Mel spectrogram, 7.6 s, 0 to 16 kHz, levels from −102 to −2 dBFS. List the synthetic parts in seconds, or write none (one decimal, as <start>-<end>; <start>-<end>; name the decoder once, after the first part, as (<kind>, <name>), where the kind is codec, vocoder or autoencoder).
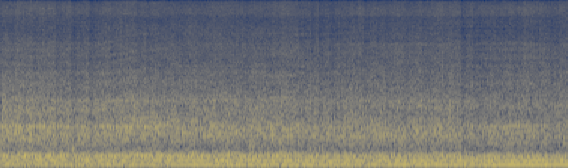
2.1-3.9 (codec, SNAC)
